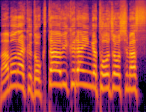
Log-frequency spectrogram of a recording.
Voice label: Announce Wickeline Prep, JPN; Eternal Return

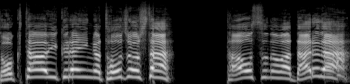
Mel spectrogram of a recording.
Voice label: Announce Wickeline Appear, JPN; Eternal Return

